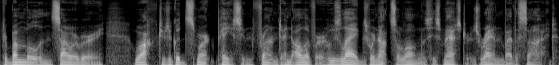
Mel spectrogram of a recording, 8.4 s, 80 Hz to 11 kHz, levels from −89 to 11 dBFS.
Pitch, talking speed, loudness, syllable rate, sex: 100 Hz, 195 wpm, -20 LUFS, 4.7 syllables/s, male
